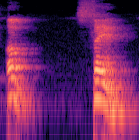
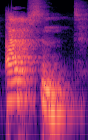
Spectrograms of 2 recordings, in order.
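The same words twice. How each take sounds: First: The stress is on the second syllable. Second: The stress is on the first syllable. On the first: It is a verb. "So here first syllable becomes weak and second becomes strong" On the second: It is a noun or adjective. "Here ab becomes strong and sant becomes weak"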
